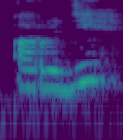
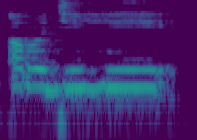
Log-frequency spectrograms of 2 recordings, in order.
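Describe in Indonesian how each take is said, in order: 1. Kata ini berakhir dengan bunyi h saja. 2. H di akhir diikuti 'ee' panjang.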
